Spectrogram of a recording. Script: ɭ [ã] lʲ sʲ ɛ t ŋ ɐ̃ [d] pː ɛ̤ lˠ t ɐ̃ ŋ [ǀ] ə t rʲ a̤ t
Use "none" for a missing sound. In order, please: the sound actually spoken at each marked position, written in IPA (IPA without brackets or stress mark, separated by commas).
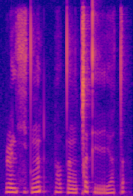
ə̃, t, ǀ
